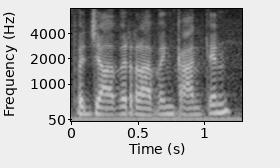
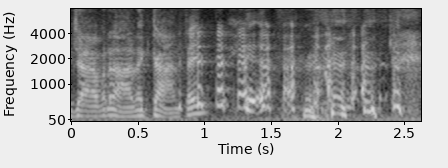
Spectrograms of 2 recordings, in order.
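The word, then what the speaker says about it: Fjällräven Kånken: That it's pronounced Vajavaravankanken with that accent. Vajavaravankanken. Yes, you nailed it.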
